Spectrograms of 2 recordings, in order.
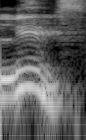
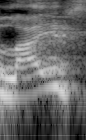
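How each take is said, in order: First: The vowel is a short 'i' sound. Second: The vowel is a long 'eye' sound. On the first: It is the verb meaning to dwell. The speaker calls it right. "এটা কি লিভস" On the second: It is the plural noun of life. The speaker calls it wrong. "এটা কিন্তু লাইভস না"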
